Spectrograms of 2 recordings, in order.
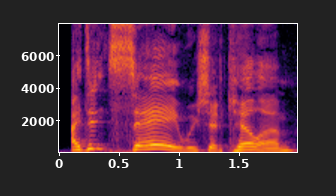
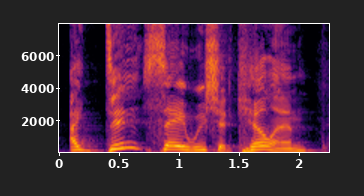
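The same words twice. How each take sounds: First: The stress is on the word 'say'. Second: The stress is on the word 'didn't'.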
